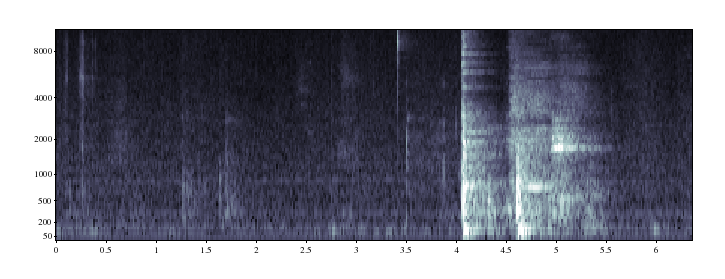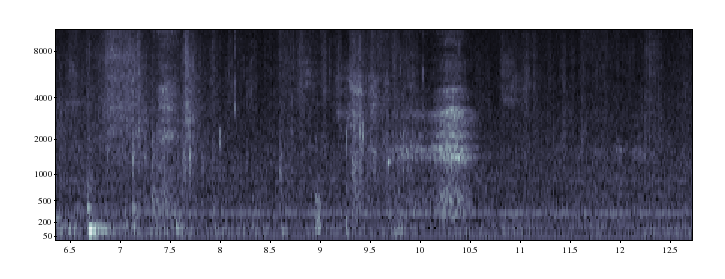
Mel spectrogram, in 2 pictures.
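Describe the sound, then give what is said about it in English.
A short burst of water pouring into a glass, splashy and fairly loud, followed by several seconds of quieter clinks, sips of the water and soft handling sounds with no talking. “Sorry, I'm going to have to have some water.”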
